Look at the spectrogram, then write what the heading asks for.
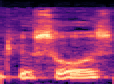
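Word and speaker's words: Tussauds: अब next heading आपने देनी है madam ट्यूसोज museum. N other interesting place से लेकर ये है स्टार्स ऑफ टुडे तक। मैडम ट्यूसोज म्यूजियम, ट्यूसो में ये डी साइलेंट रहेगा।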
